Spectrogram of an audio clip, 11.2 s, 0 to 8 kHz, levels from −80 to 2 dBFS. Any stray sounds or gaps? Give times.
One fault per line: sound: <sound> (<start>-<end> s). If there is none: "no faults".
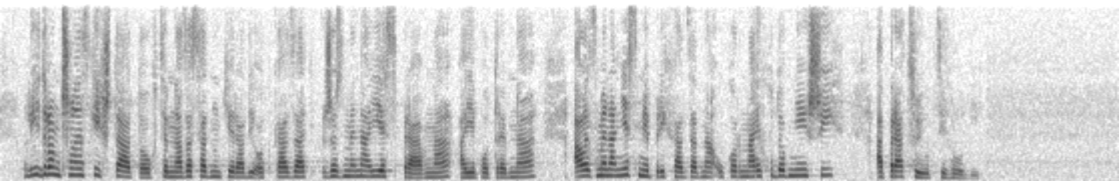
no faults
